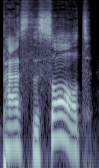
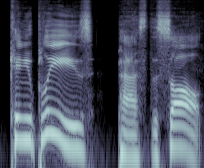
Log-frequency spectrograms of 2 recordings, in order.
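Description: First: Said in the usual way. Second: Slow with "please" stressed and drawn out; attention-grabbing cadence. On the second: Shown as a demonstration. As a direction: make every word of "Can you please pass the salt?" grab attention, leaning on "please". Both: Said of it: "that's not as attention-grabbing as if I said".

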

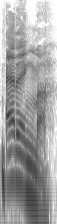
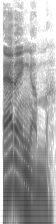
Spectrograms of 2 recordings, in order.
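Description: First: Addingma, stumbled wrong reading; first try. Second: Addingham, said clearly and firmly; corrected. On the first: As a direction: say Addingma, hesitant wrong stress. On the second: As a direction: settle on Addingham, falling tune. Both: Shown as a demonstration. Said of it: "so that's how you say it".

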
